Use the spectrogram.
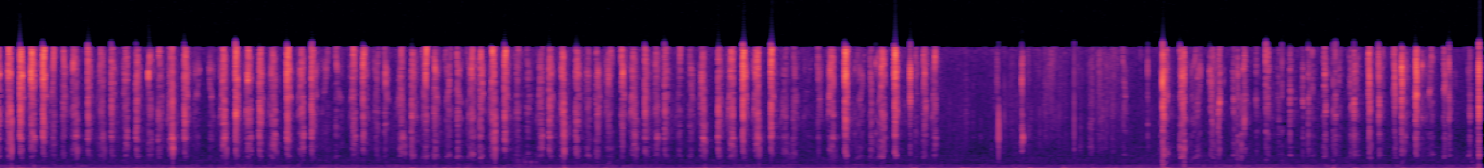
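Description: Medium-size scissors with steel blades and green plastic handles are held in one hand in front of the microphone, their blades opened and closed in rapid repeated snips. Each snip gives a short, bright, crisp click with blade-on-blade scraping. A quiet, steady low rumble sits underneath.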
